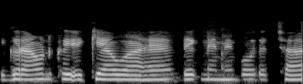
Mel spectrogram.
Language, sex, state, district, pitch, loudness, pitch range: Hindi, female, Bihar, Kishanganj, 230 Hz, -17 LUFS, 220-230 Hz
